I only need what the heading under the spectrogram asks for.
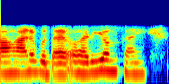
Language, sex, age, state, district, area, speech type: Sindhi, female, 18-30, Gujarat, Kutch, rural, conversation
